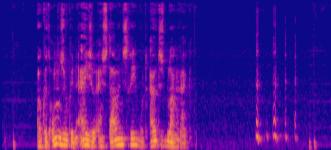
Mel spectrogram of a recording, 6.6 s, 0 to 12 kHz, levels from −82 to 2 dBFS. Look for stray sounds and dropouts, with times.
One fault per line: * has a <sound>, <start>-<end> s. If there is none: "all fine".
* has a laugh, 5.1-6.0 s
